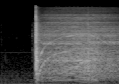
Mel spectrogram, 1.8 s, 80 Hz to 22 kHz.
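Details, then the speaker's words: Bench-mounted starter with no engine, before a hard start relay is fitted: a sharp click, then a smooth high even whir for over a second that winds down cleanly. Main-cable current tops about 80–100 A, then drops to about 15 A unloaded. Normal free spin. "So when the motor quickly starts, it's probably around 100. And then when it's running, there's no load on it. So it's gonna go down."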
